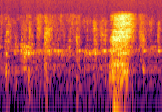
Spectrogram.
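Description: Near silence: room tone, with one short, soft breath-like rush of noise near the end.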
